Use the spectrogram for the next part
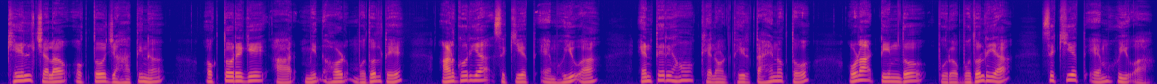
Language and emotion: Santali, neutral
